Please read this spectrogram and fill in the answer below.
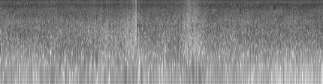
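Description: Steady rushing noise of skiing downhill, heard from a camera worn by the skier: wind buffeting the microphone and skis hissing and scraping over chopped-up piste snow, with two brief dips around the middle.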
